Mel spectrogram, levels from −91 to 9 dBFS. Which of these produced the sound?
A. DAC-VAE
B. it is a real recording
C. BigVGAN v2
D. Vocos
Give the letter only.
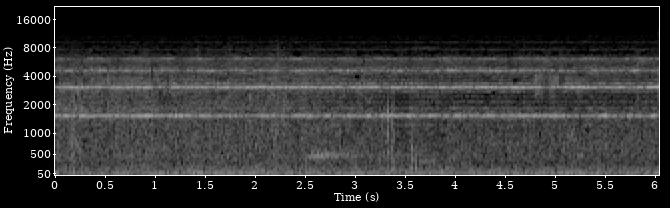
B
